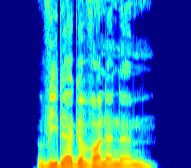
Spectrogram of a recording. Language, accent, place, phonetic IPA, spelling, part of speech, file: German, Germany, Berlin, [ˈviːdɐɡəˌvɔnənəm], wiedergewonnenem, adjective, De-wiedergewonnenem.ogg
- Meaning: strong dative masculine/neuter singular of wiedergewonnen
